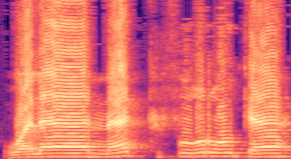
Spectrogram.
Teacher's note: وَلَا ایک الف کے برابر لمبا ہے اور آگے نَكْفُرُكَ اور یہاں صرف را موٹا کر کے پڑھا جاتا ہے باقی سارے کے ساری باریک پڑھے جاتے ہیں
